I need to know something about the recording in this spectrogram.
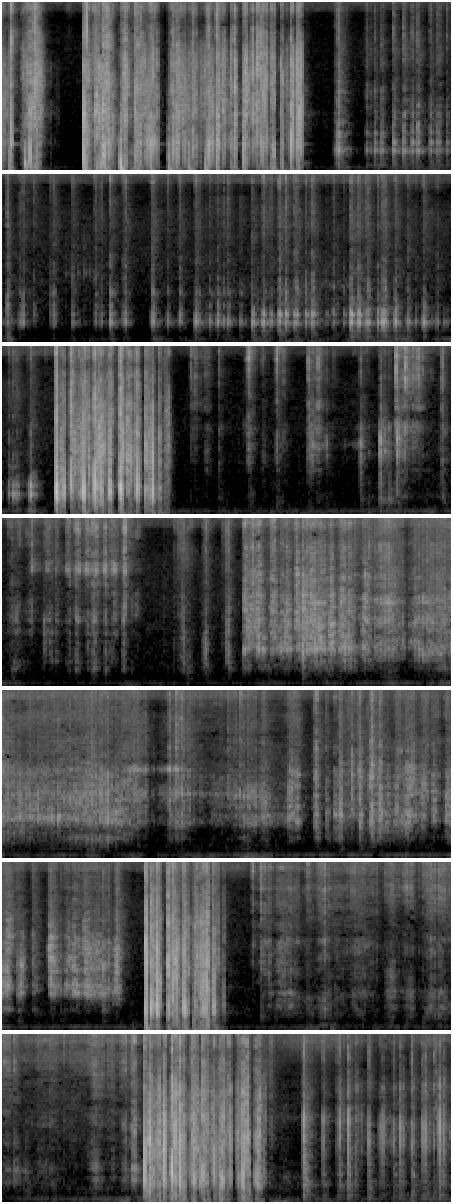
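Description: Fast fingernail tapping and scratching on a phone's rugged plastic case and camera lens. It comes in loud rapid flurries at the start, about ten seconds in, and twice near the end, with quieter, softer scratching between them.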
